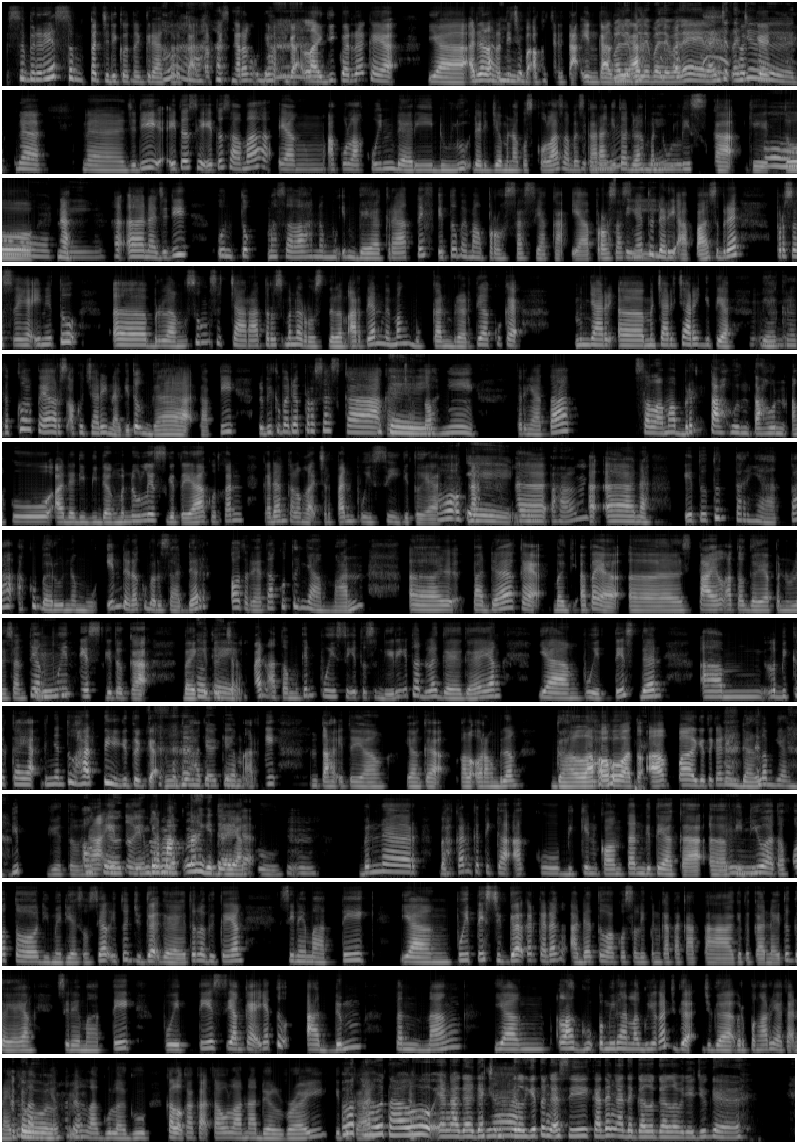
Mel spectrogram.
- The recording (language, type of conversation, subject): Indonesian, podcast, Bagaimana kamu menemukan suara atau gaya kreatifmu sendiri?
- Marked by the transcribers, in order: in English: "content creator"; laugh; other background noise; chuckle; tapping; in English: "style"; laugh; chuckle; in English: "deep"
